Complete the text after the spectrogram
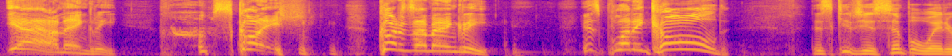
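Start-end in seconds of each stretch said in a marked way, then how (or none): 0.1-5.5 put-on high-pitched, cranky Scottish accent; angry Scot in a high, drawn-out accent. Host showing his Scottish accent sounds cranky, high angry Scottish accent. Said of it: "if I do my Scottish accent a lot".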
